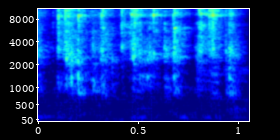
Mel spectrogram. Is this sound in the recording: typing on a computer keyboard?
yes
